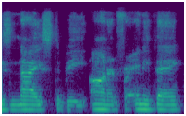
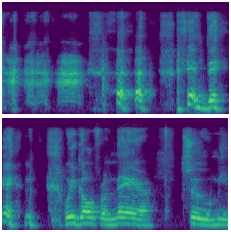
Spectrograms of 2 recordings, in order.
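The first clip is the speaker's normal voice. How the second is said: mischievous laugh; slower than usual. Retold or imitated. Mimicking his mischievous laugh.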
